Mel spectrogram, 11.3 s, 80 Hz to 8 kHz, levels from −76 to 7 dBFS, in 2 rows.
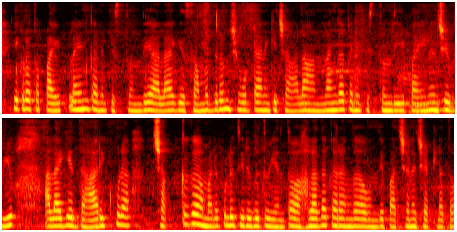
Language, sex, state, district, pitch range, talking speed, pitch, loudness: Telugu, female, Andhra Pradesh, Visakhapatnam, 185-210 Hz, 125 wpm, 195 Hz, -20 LUFS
